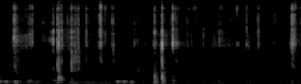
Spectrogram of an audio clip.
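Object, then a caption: Plaster dig block. A solid white plaster block, now partly carved, is held in the hand and scraped with a metal utility knife blade, and plaster powder piles up on the table. Quiet, dry, bright scraping and crunching strokes come in short irregular bursts. The sound has a gritty, hissy texture and almost no low end.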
